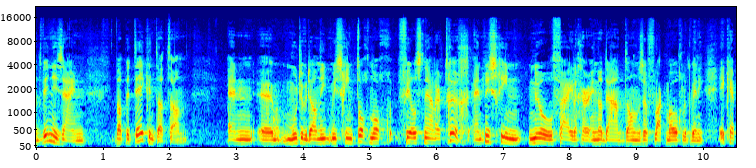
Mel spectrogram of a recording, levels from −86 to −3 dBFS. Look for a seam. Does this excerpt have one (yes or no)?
yes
